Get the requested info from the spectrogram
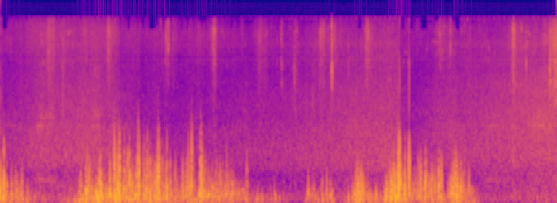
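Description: Wind buffeting the microphone in two long stretches of low rumbling noise, with footsteps on grass.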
